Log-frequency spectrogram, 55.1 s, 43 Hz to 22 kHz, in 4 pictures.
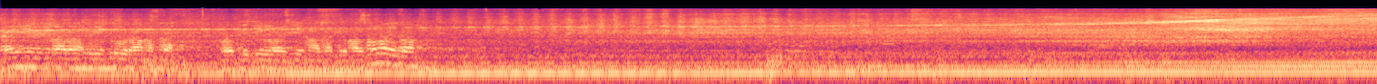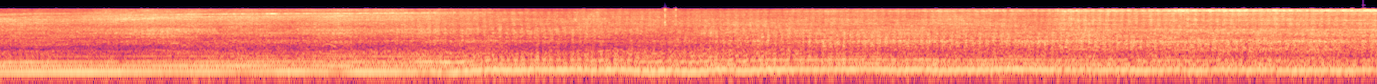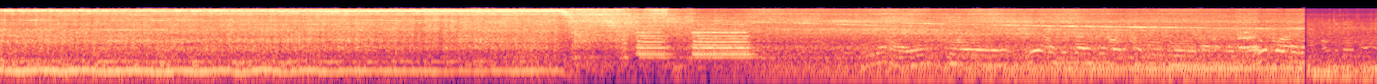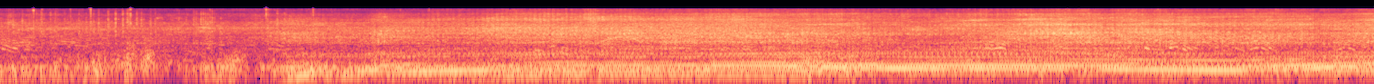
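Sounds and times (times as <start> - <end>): turbo whine: 0.0 - 45.7, 46.4 - 55.0
diesel truck engine under load: 0.0 - 55.0.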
